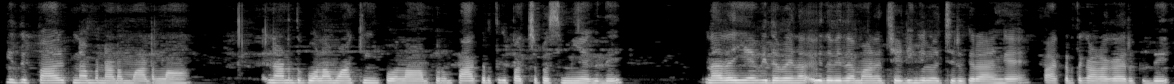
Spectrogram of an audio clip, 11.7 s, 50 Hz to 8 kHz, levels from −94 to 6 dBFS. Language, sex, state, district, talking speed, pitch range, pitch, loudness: Tamil, female, Karnataka, Chamarajanagar, 70 wpm, 195-215 Hz, 205 Hz, -17 LUFS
